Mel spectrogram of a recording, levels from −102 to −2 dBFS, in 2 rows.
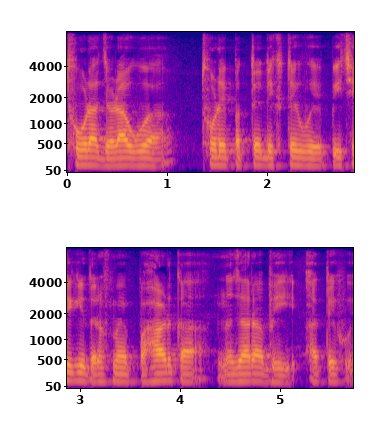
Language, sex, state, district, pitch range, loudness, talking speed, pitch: Hindi, male, Uttar Pradesh, Hamirpur, 115-120 Hz, -30 LUFS, 180 wpm, 115 Hz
